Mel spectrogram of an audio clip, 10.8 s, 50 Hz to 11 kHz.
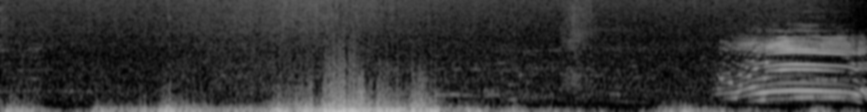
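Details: Red deer stags roaring during the 2016 rut, one male challenging rivals and a single challenger confronting the dominant stag. Deep, rough, low roars build to a loud peak near four seconds, then softer grunting bursts; a high, wavering harmonic tone enters near the end.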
